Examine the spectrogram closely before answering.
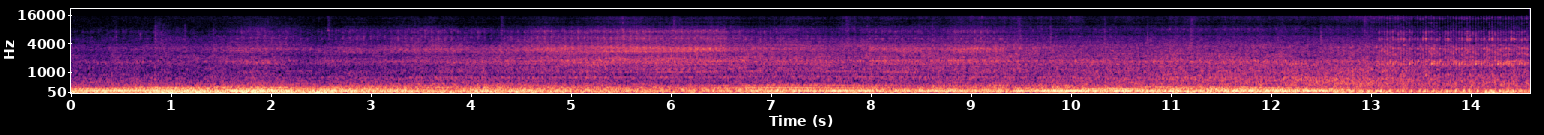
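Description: Toyota LandCruiser 70 Series ute's engine running as the truck drives slowly along a dirt track and pulls up. The engine note wavers slightly as the throttle changes.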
